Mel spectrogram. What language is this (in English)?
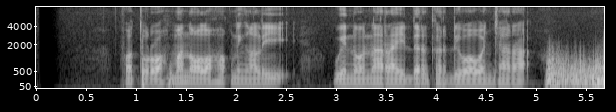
Sundanese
